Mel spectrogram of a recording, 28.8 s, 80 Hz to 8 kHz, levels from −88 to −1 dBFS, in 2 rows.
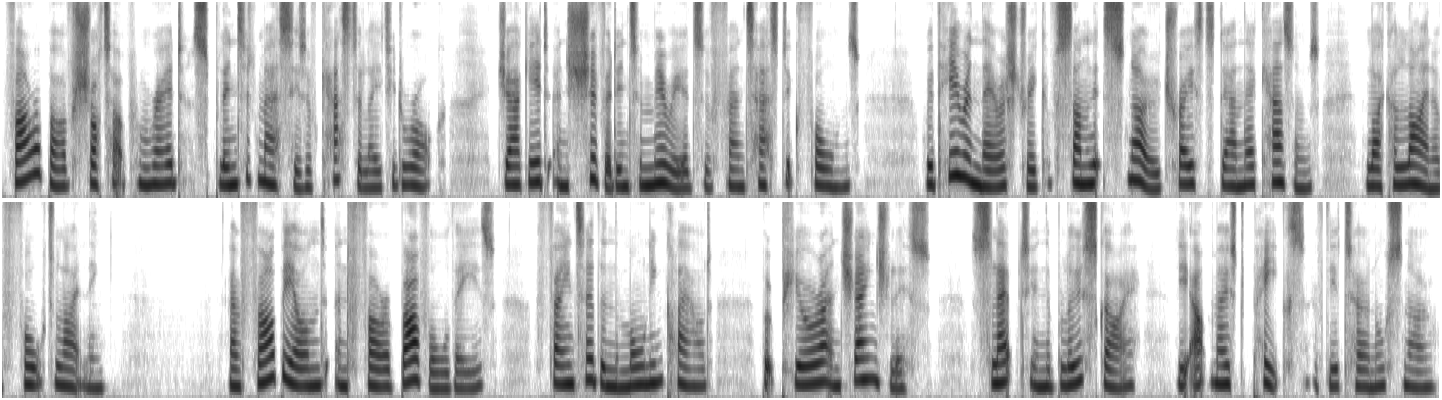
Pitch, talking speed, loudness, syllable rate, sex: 230 Hz, 140 wpm, -20 LUFS, 4.1 syllables/s, female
